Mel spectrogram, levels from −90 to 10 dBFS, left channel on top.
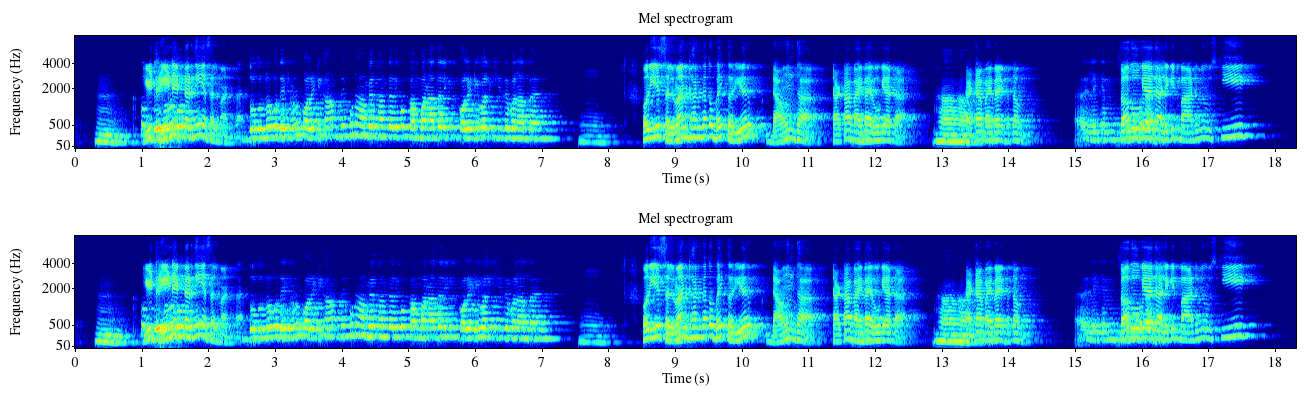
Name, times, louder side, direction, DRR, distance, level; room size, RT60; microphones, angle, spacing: voice 1, 0.3-0.6 1.0-1.7 2.5-7.1 11.7-11.8 12.9-13.8 15.0-16.2, left 1 dB, 80° left, 5 dB, 6.6 m, -32 dB
voice 2, 1.0-2.6 7.6-8.0 8.5-12.5 13.4-14.3 15.7-17.5, right 1 dB, 5° right, 7 dB, 1.8 m, -33 dB
25.5 x 17.5 x 8.4 m, 0.74 s
head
